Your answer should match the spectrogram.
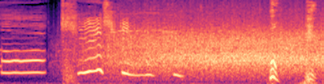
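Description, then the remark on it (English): A brief steady electronic tone cuts off, then an applause sound effect takes over: dense, continuous clapping from a crowd, with scattered whoops and cheers rising above it, steady and loud throughout. “I'm going to take it off and bring me in with a clap.”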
